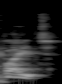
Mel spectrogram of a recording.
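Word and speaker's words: bight: So, it's called a bite. It's called a bite.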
